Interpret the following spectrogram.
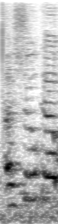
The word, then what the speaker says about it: Ashoka: So, Ashoka, which is also spelled A S O K A, but I picked this one because it makes you pronounce it right.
